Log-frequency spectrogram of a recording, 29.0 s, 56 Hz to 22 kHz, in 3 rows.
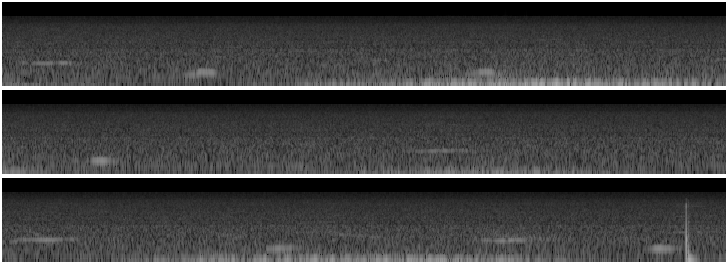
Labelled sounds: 28.3	28.7	humpback whale, 2.8 to 3.4 kHz

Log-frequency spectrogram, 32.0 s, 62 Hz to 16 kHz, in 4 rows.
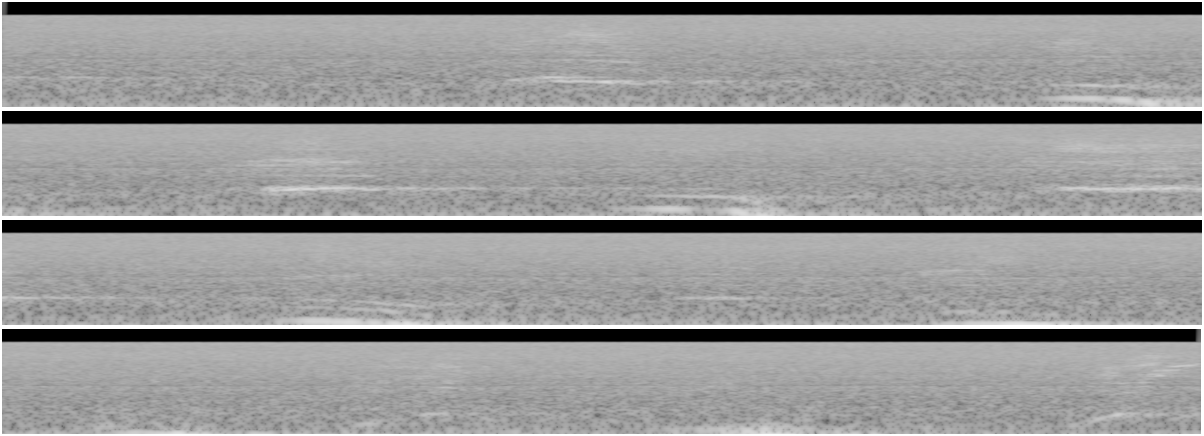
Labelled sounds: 9.6	10.4	humpback whale, 0.83 to 1.3 kHz
15.0	15.3	humpback whale, 2.4 to 2.6 kHz
22.1	22.4	humpback whale, 0.86 to 1.2 kHz
31.5	31.9	humpback whale, 1.2 to 2.7 kHz

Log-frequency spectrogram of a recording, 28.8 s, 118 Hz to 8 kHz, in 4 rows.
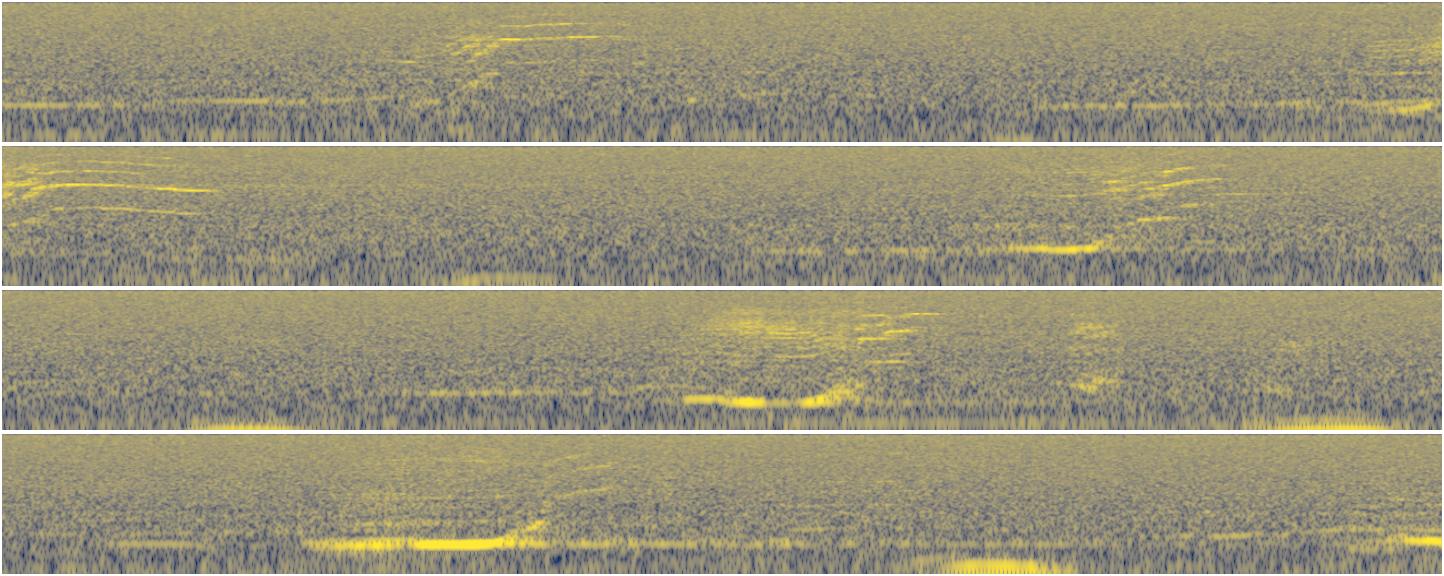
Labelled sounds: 2.5	3.1	humpback whale, 2.3 to 4.3 kHz
7.3	8.3	humpback whale, 0.96 to 4.9 kHz
12.8	13.4	humpback whale, 0.80 to 3.0 kHz
18.1	19.0	humpback whale, 0.86 to 2.6 kHz
24.4	24.7	humpback whale, 1.2 to 1.7 kHz

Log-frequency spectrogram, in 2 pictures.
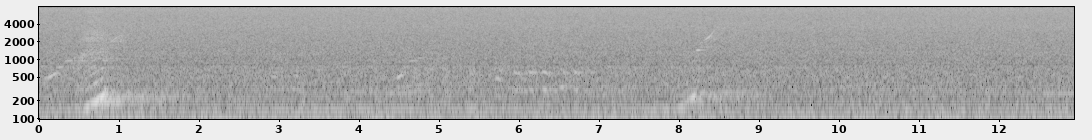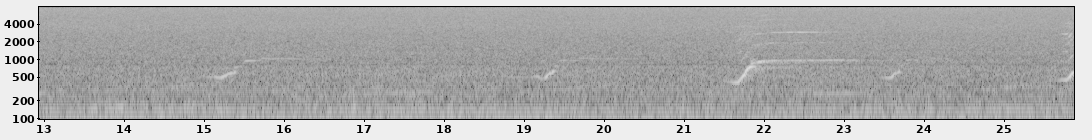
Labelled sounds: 15.5	16.0	humpback whale, 0.90 to 1.1 kHz
21.8	22.7	humpback whale, 0.80 to 3.0 kHz

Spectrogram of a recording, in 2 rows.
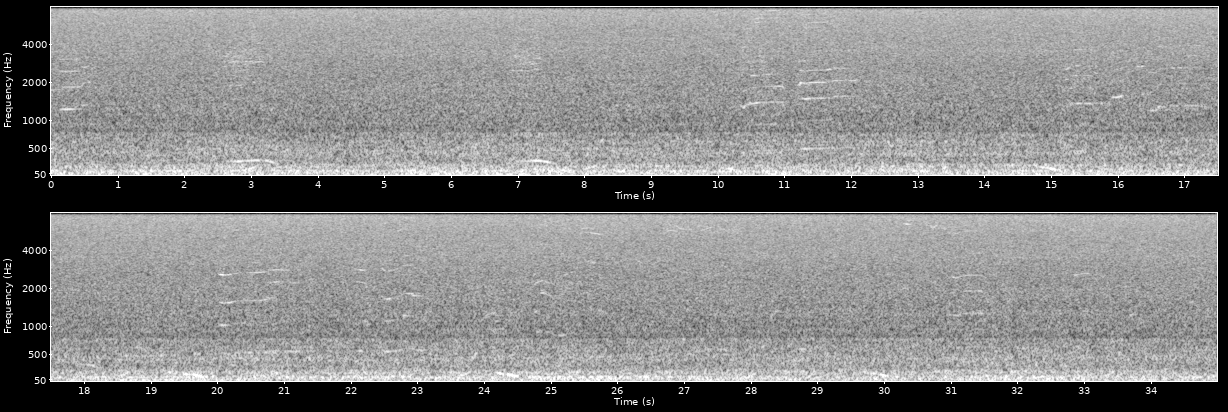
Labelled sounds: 0.2	0.6	humpback whale, 1.2 to 2.5 kHz
10.4	11.7	humpback whale, 1.2 to 6.1 kHz
16.5	16.8	humpback whale, 1.2 to 1.3 kHz
20.1	21.1	humpback whale, 1.5 to 2.9 kHz
22.8	23.1	humpback whale, 1.7 to 1.9 kHz
25.5	25.8	humpback whale, 5.3 to 5.6 kHz
31.0	31.4	humpback whale, 2.4 to 2.6 kHz

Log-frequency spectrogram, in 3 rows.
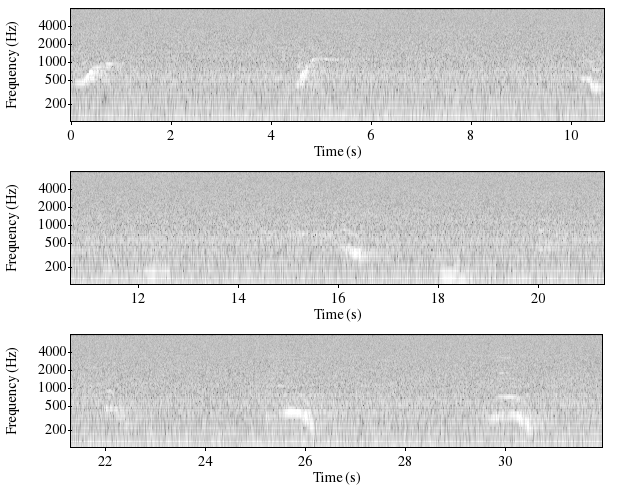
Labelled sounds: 0.4	0.7	humpback whale, 0.80 to 0.86 kHz
4.7	5.4	humpback whale, 0.80 to 1.2 kHz

